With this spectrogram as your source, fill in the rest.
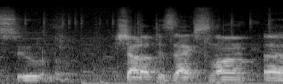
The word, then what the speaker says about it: Sioux: stick, but you know, people have a hard time pronouncing it and stuff. So like I think it fits, because then they have to ask you like what's the name, how you pronounce it and stuff, and they find out it's Sue.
